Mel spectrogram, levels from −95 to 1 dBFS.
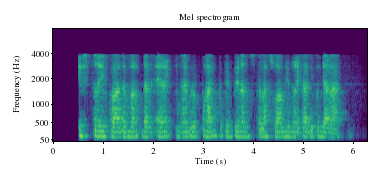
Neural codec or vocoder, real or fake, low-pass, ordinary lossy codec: vocoder, 44.1 kHz, 128 mel bands every 512 samples, BigVGAN v2; fake; 7.2 kHz; AAC, 16 kbps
